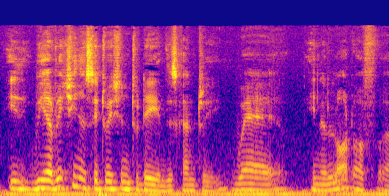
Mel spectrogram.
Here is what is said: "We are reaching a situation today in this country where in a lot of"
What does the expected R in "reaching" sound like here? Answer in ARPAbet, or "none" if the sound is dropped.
R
